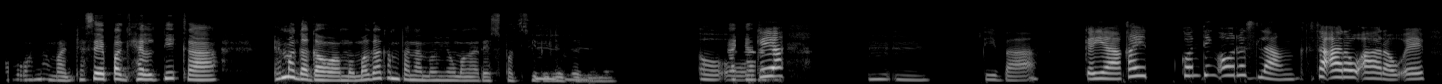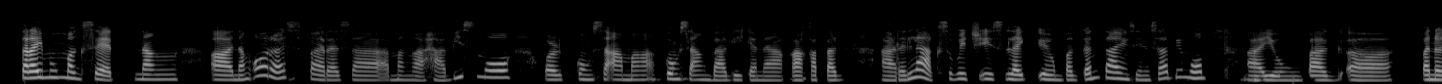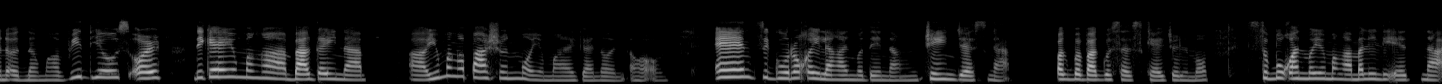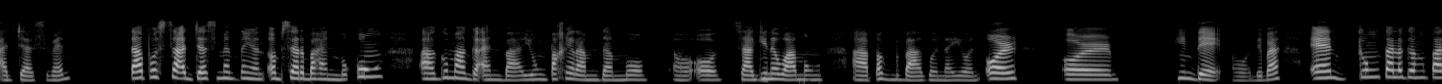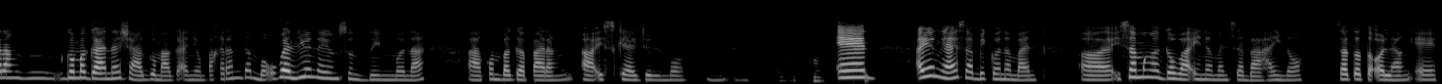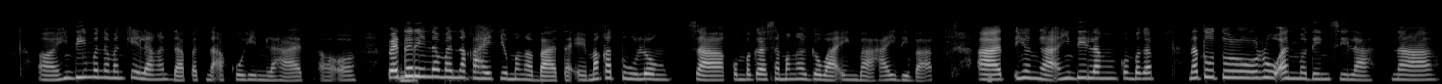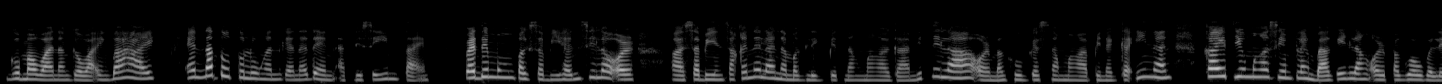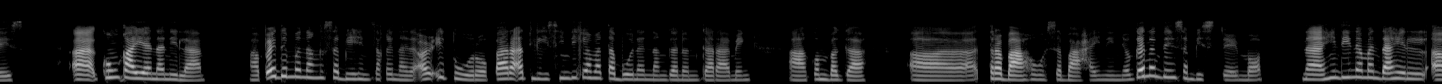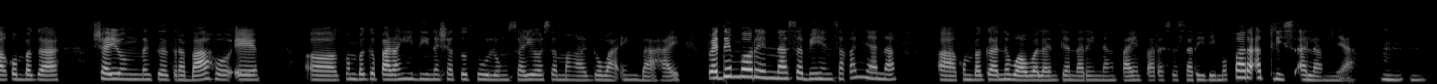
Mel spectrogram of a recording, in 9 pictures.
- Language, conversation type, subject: Filipino, advice, Paano ko mababalanse ang obligasyon, kaligayahan, at responsibilidad?
- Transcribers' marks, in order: none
